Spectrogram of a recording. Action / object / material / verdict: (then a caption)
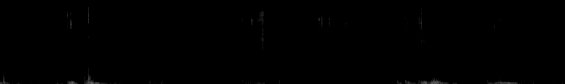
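tap / glass liquor bottle, filled / glass / none. Long nails tap on a filled glass cognac bottle held bottom-up close to the microphone, first on the cap end and then on the glass body. The result is quiet, quick, bright clicks with short dull knocks beneath, arriving in small irregular clusters and dying away almost at once.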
